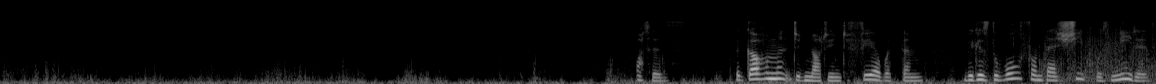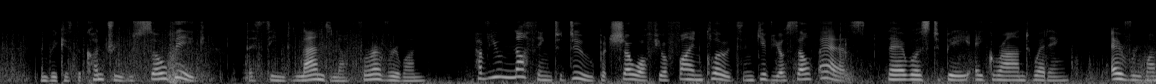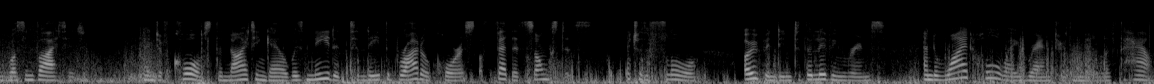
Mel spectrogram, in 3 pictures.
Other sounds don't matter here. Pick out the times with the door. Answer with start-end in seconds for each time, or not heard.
13.2-14.1.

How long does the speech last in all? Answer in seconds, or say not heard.
28 s.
